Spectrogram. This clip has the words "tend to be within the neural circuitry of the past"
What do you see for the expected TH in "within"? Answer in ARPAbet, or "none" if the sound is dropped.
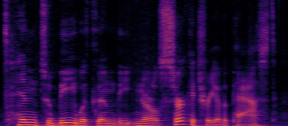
TH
